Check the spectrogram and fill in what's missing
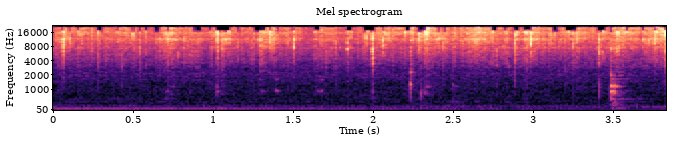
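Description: Cashews and raisins frying in ghee give a low, steady sizzle with a few soft stirring clicks, close and fairly quiet under a constant background hum.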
